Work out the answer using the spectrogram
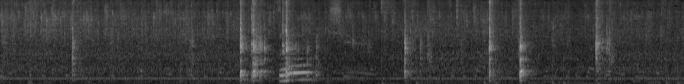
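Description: Onions sizzling as they fry on low heat in sunflower and olive oil in a large aluminium pot. A spoon scrapes and knocks against the marinade bowl several times, loudest about four seconds in.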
